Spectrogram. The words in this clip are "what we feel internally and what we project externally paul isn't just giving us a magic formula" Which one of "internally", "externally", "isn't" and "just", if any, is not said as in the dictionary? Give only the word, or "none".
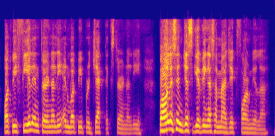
isn't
